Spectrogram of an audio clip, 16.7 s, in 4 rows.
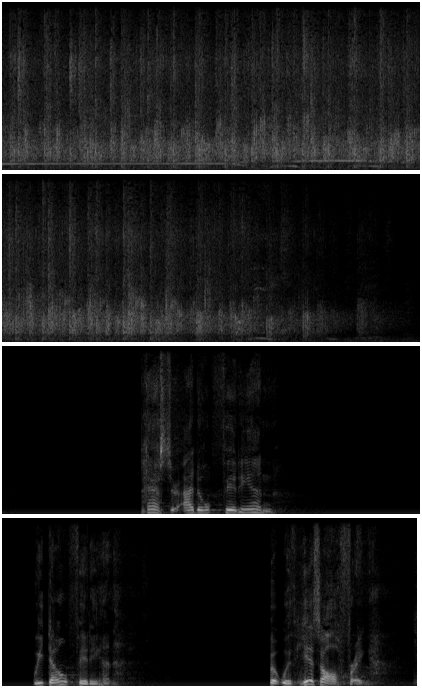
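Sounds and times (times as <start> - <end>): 
audience clapping hands: 0.0 - 8.4
speech: 9.8 - 11.2, 12.9 - 13.8, 15.2 - 16.4.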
